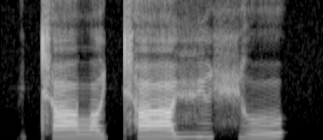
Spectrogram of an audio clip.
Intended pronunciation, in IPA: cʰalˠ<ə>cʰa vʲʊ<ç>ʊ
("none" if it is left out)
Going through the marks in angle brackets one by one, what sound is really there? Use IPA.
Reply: ə, ç

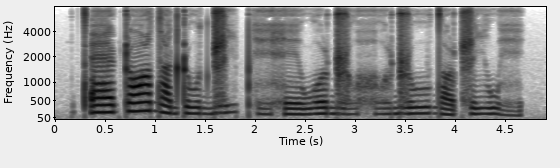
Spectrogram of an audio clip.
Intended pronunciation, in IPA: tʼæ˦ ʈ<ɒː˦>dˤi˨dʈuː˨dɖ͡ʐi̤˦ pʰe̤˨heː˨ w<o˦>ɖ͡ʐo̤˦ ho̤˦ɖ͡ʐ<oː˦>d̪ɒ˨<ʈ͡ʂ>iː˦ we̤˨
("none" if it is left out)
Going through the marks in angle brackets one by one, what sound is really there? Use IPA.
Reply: ɒː˦, o˦, uː˦, ʈ͡ʂ

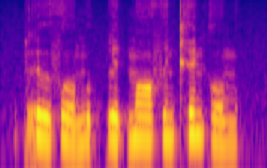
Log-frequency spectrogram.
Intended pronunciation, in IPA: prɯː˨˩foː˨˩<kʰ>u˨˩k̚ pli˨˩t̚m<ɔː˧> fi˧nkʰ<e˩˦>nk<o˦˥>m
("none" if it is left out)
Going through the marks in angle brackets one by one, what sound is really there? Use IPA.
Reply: ŋ, ɔː˧, e˥˩, o˧

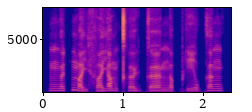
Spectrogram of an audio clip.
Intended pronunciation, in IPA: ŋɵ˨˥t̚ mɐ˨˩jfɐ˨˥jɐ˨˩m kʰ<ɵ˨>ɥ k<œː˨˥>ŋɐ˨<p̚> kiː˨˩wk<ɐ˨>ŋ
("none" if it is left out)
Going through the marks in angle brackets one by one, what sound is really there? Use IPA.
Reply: ɵ˨, œː˨, p̚, ɐ˧

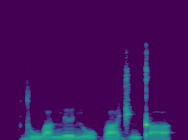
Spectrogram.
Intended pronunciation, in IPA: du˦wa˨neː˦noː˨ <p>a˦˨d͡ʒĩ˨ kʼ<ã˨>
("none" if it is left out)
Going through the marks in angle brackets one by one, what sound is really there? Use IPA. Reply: b, a˨

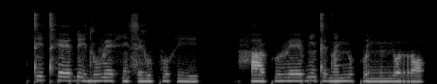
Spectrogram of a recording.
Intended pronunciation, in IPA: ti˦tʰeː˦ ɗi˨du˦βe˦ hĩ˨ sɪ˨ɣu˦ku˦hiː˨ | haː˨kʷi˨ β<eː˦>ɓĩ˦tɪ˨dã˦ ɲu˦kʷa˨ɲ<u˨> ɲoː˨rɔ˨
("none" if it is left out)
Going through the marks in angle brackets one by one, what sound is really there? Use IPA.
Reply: eː˦, ũ˨

